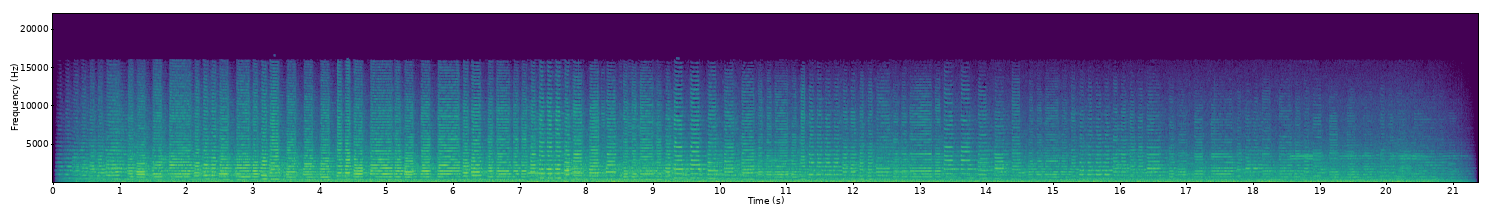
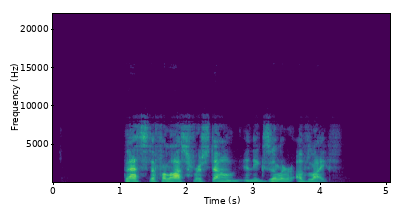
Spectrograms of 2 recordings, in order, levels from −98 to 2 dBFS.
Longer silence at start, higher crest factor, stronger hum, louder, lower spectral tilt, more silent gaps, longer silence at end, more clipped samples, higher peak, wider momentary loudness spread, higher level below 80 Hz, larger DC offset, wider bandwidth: second, 0.05 s vs 1.1 s; about the same, 18 dB vs 22 dB; neither; first, -22 LUFS vs -28 LUFS; about the same, -4 dB/octave vs -3.5 dB/octave; neither; second, 0.1 s vs 1 s; neither; about the same, -6 dBFS vs -8 dBFS; second, 8 LU vs 16 LU; first, -34 dBFS vs -78 dBFS; neither; first, 16 kHz vs 9 kHz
